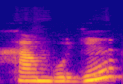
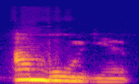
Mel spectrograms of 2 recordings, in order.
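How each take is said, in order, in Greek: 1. Η λέξη αρχίζει με ηχητικό h. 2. Η λέξη αρχίζει χωρίς ήχο h. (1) "δεν θα πούμε hamburger" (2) "δεν το προφέρουμε ποτέ όταν είναι στην αρχή μιας λέξης"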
